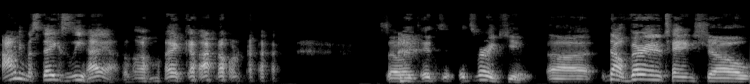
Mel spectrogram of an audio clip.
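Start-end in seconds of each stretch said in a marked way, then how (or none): 0.0-1.2 put-on thick, laid-on Florida accent. Retelling a question from a woman behind them at a show, thick Floridian accent. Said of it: "this woman with a thick Floridian accent goes".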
